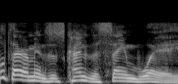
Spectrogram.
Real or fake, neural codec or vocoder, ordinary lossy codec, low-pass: real; none; MP3, 64 kbps; 7.2 kHz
